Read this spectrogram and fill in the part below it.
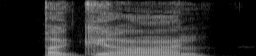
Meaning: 1. his/her/its/their arm 2. his/her/its/their limb 3. its/their foreleg 4. its/their branch 5. its/their front wheel
- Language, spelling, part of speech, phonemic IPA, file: Navajo, bigaan, noun, /pɪ̀kɑ̀ːn/, Nv-bigaan.ogg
